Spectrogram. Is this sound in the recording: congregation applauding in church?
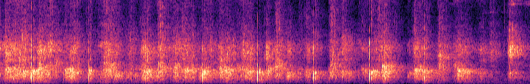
yes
